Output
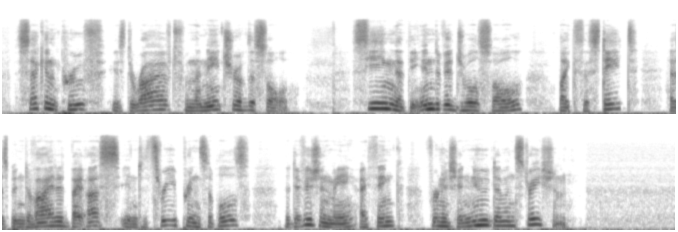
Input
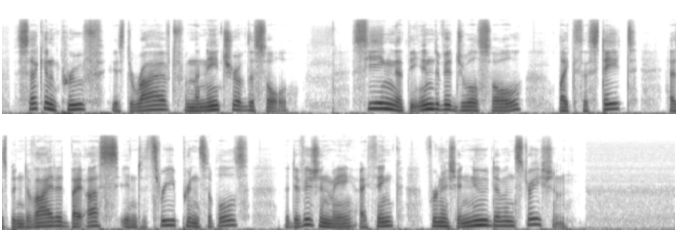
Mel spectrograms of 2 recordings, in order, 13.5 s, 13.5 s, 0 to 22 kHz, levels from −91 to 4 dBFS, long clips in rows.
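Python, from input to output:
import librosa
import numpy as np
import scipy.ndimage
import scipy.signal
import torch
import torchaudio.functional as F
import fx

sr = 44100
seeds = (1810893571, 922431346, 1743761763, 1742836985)

y = fx.ensemble(x, sr)
y = F.gain(torch.from_numpy(y), -1.5).numpy()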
